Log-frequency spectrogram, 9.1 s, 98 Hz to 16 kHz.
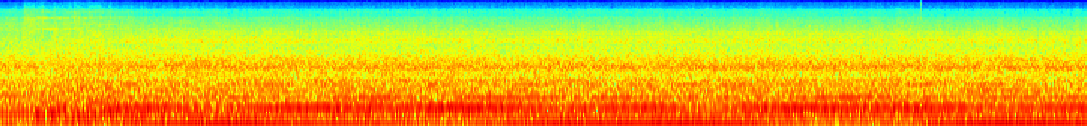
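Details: Hustler Raptor SD 60-inch mower (model 934612) running with deck engaged after deck belt replacement; steady even engine drone, constant low hum, no knocks or belt squeal; normal running.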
